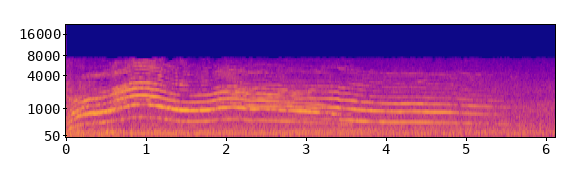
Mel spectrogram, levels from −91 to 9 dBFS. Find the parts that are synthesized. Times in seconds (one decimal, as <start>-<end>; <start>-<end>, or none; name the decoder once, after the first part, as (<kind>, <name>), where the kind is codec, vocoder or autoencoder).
0.0-0.8 (vocoder, WaveNeXt)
